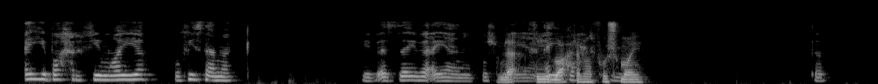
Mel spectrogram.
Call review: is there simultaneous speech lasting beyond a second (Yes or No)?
Yes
